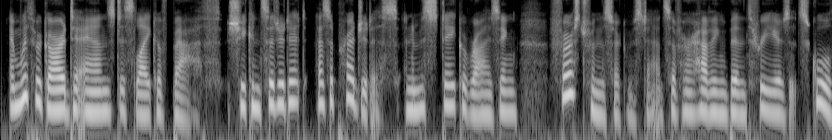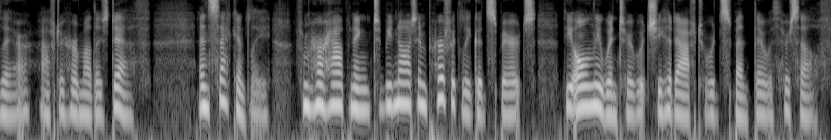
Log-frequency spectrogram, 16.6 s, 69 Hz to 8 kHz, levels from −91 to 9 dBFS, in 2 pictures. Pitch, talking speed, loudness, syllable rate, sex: 185 Hz, 205 wpm, -20 LUFS, 6.1 syllables/s, female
